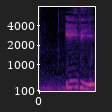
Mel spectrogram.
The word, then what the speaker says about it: EDI: Edie is the phonetic pronunciation of E-D-I.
